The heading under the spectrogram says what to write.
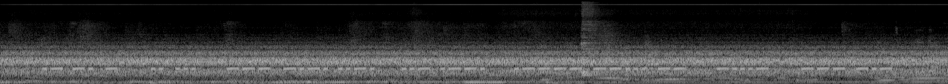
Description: Morse code, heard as a keyed tone, hand-sent with a paddle, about 30 wpm, 740 Hz, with heavy radio static, a narrow filter and the noise of a cafe. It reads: ANT IS OCF UP 17M <BT> OK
